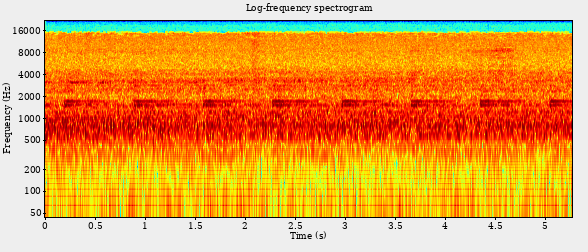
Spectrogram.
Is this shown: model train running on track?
yes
